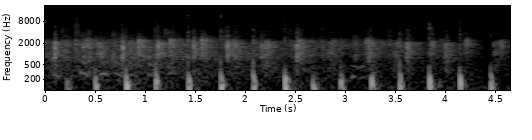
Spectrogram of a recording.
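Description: A church congregation claps together in a steady, even rhythm, sharp close-up claps repeating about every third of a second over a murmur of voices.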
